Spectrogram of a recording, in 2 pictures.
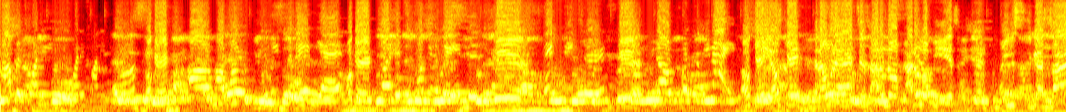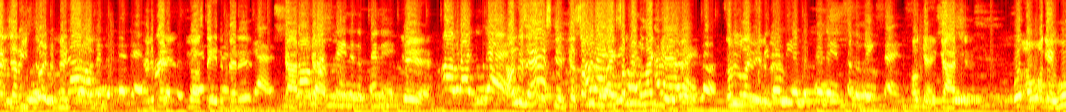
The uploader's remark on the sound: live at the Military Grind Ten Tape Concert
